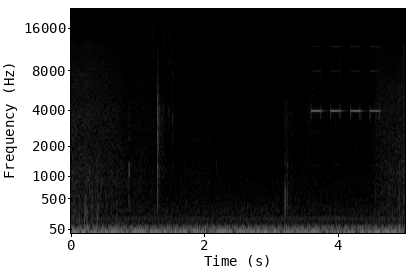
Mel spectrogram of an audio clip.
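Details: A simulated ASMR role-play exam: a forehead thermometer gives four quick, high electronic beeps in a quiet room, and the temperature is then read as 99.1, slightly elevated.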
